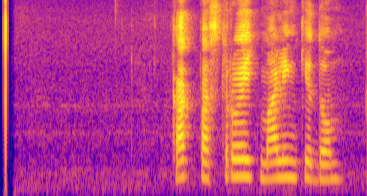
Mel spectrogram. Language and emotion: Russian, neutral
